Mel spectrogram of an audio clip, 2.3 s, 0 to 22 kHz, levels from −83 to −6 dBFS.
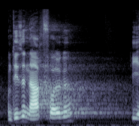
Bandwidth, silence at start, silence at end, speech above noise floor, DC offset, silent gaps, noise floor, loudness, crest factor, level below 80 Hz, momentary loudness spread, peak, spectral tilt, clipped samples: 16 kHz; 0.15 s; 0 s; 28 dB; under 0.1%; none; -49 dBFS; -22 LUFS; 24 dB; -72 dBFS; 21 LU; 0 dBFS; -0.5 dB/octave; under 0.1%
